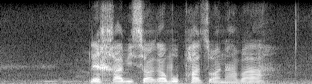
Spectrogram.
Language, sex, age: Southern Sotho, male, 25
